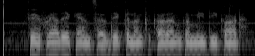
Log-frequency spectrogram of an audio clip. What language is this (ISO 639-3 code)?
pan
